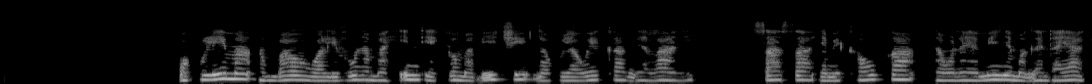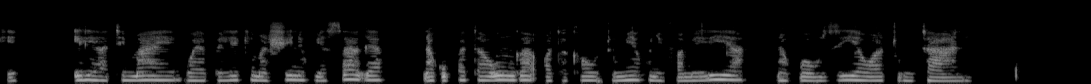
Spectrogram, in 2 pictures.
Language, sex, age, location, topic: Swahili, female, 36-49, Dar es Salaam, agriculture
